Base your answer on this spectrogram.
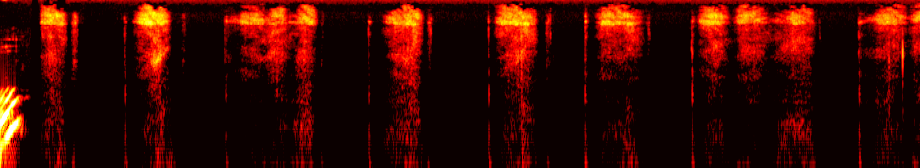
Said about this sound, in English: Okay, draw the inscriptions on the floor like so.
